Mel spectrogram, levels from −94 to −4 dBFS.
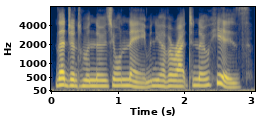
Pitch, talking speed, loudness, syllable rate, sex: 200 Hz, 255 wpm, -17 LUFS, 5.2 syllables/s, female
